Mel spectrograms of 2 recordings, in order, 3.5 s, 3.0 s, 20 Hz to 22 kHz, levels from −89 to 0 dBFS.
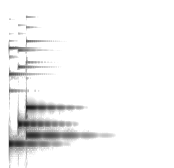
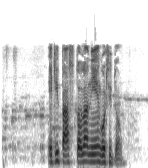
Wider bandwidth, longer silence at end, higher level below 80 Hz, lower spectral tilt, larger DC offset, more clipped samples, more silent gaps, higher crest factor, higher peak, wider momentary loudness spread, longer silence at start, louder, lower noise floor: first, 14.5 kHz vs 7.8 kHz; first, 2.05 s vs 0.55 s; second, under -90 dBFS vs -58 dBFS; second, 5.5 dB/octave vs -3 dB/octave; neither; neither; neither; about the same, 20 dB vs 18 dB; about the same, -2 dBFS vs 0 dBFS; first, 19 LU vs 14 LU; second, 0.2 s vs 0.55 s; about the same, -15 LUFS vs -15 LUFS; first, -67 dBFS vs -44 dBFS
